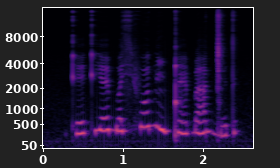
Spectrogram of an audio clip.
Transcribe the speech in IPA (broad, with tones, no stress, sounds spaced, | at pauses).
kʰ e˨˦ kʰ j ɛ˦˥ b ɐ˦˥ sʲ f ɔ˦˥ d ɾ ĩ˨ ǃ ɛ̃˨˩˦ ɓ a˨˦ ɡ͡ǀ ɘ˨˦ t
